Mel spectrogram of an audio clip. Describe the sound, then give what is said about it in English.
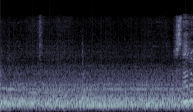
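Steady low engine rumble and road noise from a car in traffic, with a brief rising whine and hiss near the end as it overtakes a bus that is stopping on a corner. “Okay, the bus is gonna stop on a corner? I don't believe it. I gotta overtake this bus.”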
